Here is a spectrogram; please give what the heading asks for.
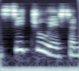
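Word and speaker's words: situation: एस आई टी यू ए टी आई ओ एन सिचुएशन। यहां पे टी यू का pronunciation हम लोग जो है उच्चारण क्या करेंगे?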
